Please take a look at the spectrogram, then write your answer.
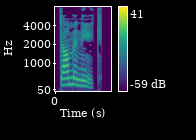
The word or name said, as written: domonique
